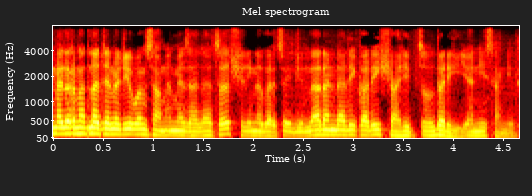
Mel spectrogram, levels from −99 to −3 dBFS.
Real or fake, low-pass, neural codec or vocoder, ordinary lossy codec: fake; 7.2 kHz; codec, 16 kHz, 1 kbps, X-Codec, HuBERT features, trained on general audio; none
